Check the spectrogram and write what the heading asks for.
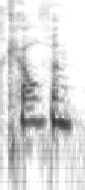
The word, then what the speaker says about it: Kelvin: Is it Kevin or Kelvin? Calvin with an L. Yeah, with an E, excuse me. Kelvin. It's one of those names that you hear people say it wrong, and you're like, wait, which one was wrong? That's fair. Because I hear both Kevin and Kelvin, and I'm like, I'm pretty sure it's Kelvin.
